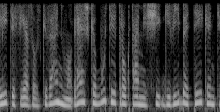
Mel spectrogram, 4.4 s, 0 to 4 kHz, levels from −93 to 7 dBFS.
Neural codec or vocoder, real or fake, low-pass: none; real; 3.6 kHz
